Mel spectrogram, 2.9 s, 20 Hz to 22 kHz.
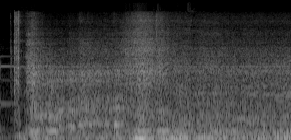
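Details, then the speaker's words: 1994 Chevy K1500 GMT400 after replacing the serpentine belt and tensioner pulley (belt suspected under-tensioned): starter catches quickly, engine settles into a smooth even run with no squeal or chirp; normal healthy start. "all right everything sounds good so I just want to take a look at the belt make sure everything looks like it's running smoothly"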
